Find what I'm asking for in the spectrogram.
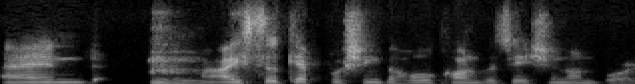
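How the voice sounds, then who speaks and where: A man with an Indian accent speaks at a fairly quick pace and a fairly low pitch. The sound is dry and close, with no echo. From India, Karnataka. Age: 30s. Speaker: LGBTQ advocate. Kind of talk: interview.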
